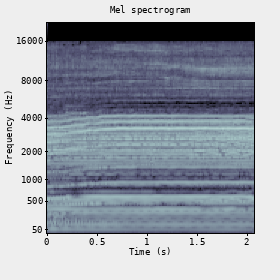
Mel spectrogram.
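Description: Gospel song ending: a vocal quartet in close harmony holding one long chord over a steady bass, a gentle vibrato coming into the voices about halfway through.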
